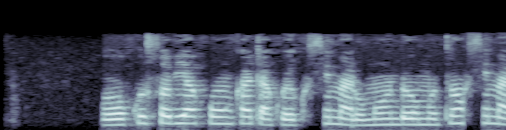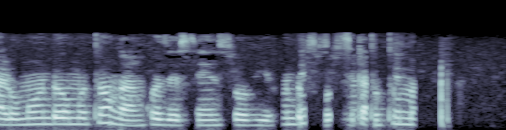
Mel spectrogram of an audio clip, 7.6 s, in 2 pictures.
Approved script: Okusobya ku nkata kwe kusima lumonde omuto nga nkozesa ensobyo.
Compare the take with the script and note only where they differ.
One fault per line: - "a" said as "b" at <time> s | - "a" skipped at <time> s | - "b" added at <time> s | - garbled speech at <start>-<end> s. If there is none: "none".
- "kusima lumonde omuto" added at 3.5 s
- garbled speech at 5.9-6.9 s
